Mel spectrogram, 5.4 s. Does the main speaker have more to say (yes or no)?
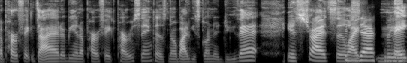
yes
